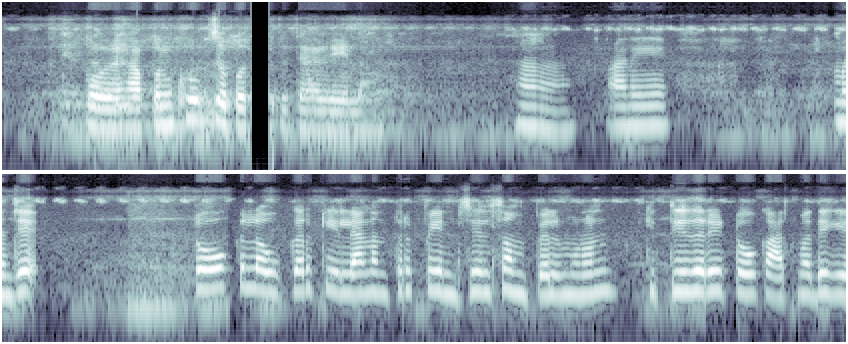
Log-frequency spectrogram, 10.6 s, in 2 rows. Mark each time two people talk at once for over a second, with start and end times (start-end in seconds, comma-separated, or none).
none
